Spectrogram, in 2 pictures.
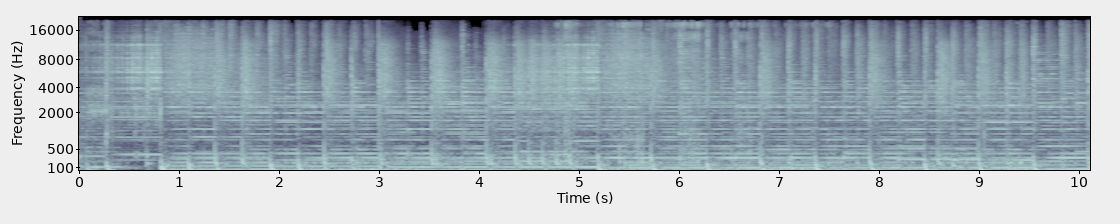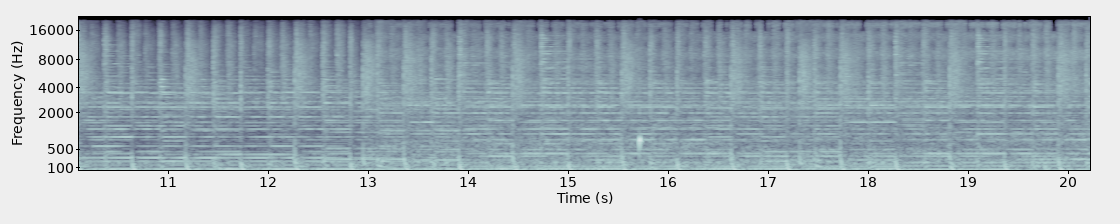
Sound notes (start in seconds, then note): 0.3 bright upbeat music; 15.6 air pops; 16.6 cheerful upbeat music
